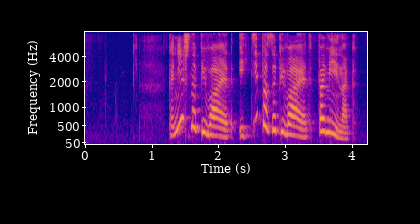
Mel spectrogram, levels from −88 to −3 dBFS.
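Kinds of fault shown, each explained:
Concealed Bluetooth headset packet loss: Two single packets between headset and phone went missing, each about 7.5 ms, at 1.50 s and 2.54 s. The receiver filled each gap by repeating a matching stretch of recent waveform. Both are isolated, so they are nearly hidden.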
